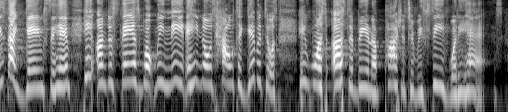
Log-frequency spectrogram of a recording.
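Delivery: high, emphatic sermon delivery; forceful preaching. Real, not acted. Preacher insisting God is not a jokester, forceful. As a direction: argue it hard to the congregation.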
